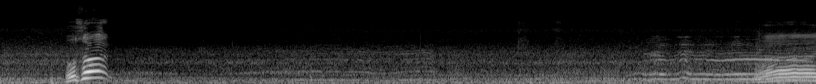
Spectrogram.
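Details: Jindo dogs on a Thursday: a sharp, rising whine bursts out near the start, low murmuring follows, and a second drawn-out whimper climbs at the end against a steady outdoor hum.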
